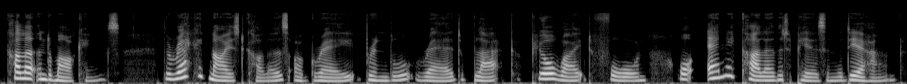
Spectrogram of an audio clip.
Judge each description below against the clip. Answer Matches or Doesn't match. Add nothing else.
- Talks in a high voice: Matches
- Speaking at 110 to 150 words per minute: Matches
